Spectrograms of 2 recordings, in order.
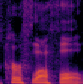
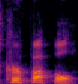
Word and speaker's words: kerfuffle: Prince Harry abdicates England, causes this whole race kerfluffle. Oh, no, it's kerfuffle. We knew a kerfluffle happened. Kerfuffle. Because I say kerfuckle, and people always try. I'm like, no, it's kerfuckle.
